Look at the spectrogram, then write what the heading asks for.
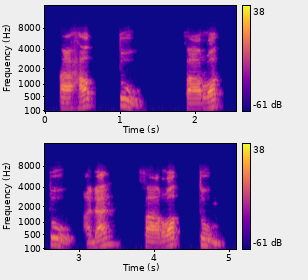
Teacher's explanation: Sifat idbak pada huruf toknya itu tetap kita baca. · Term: idgham naqis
